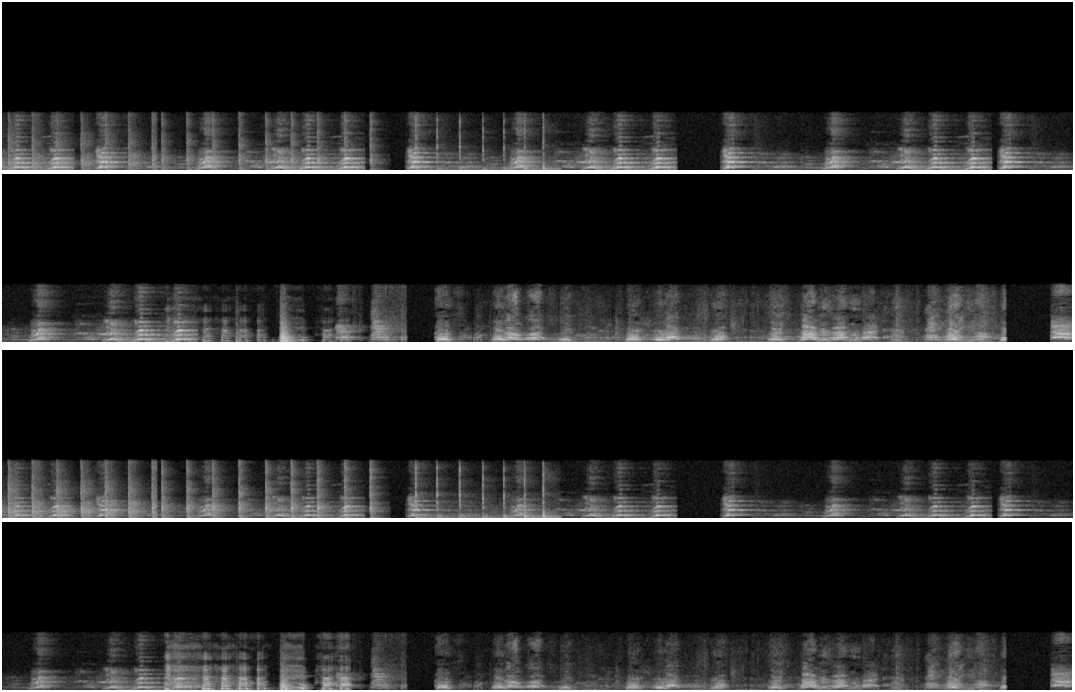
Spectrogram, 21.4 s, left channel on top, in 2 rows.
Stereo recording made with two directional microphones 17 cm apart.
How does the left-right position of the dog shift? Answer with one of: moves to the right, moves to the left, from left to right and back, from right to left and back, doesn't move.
doesn't move.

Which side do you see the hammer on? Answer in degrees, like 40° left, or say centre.
30° right.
